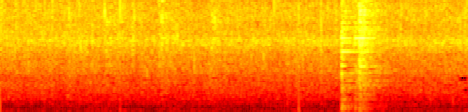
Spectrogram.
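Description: Onion softening in oil on a griddle pan hisses in a steady, close sizzle, broken by a couple of soft scraping stirs near the end, with no voices.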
